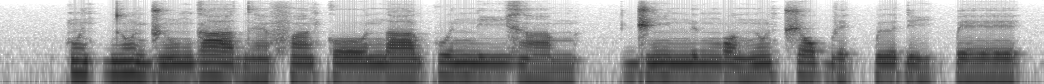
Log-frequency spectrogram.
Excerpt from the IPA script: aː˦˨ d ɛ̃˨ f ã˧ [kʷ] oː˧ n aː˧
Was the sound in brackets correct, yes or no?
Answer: no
